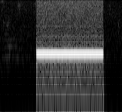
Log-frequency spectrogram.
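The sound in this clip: A telephone line tone sounds while a call is being placed: one steady, unbroken tone with a faint buzz of overtones lasts about a second, alone, with silence before and after.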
